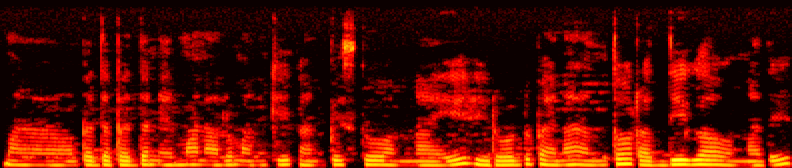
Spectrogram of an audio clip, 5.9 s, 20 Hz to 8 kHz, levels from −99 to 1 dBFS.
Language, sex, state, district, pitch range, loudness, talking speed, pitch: Telugu, female, Andhra Pradesh, Guntur, 185-205 Hz, -31 LUFS, 120 wpm, 195 Hz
